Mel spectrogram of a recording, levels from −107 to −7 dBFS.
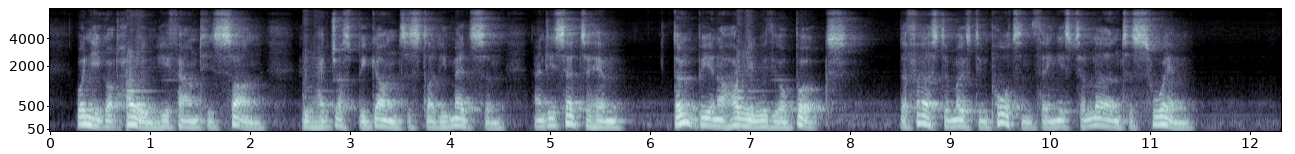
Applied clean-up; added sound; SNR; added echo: neural separator model SepFormer DNS4.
